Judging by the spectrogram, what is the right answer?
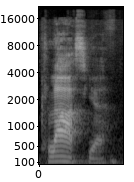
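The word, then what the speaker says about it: Klaasje: Klasia is pronounced Klasia.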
